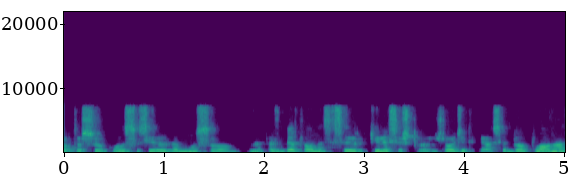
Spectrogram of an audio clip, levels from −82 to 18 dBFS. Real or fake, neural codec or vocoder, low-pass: real; none; 7.2 kHz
